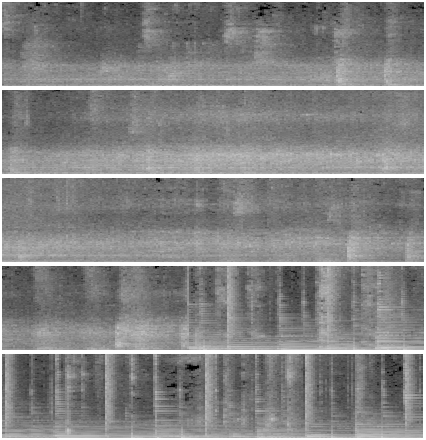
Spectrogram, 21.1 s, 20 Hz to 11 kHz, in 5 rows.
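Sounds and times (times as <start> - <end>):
train rumbling past: 0.0 - 17.2
train wheels clacking: 3.2 - 9.3, 10.4 - 14.7.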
